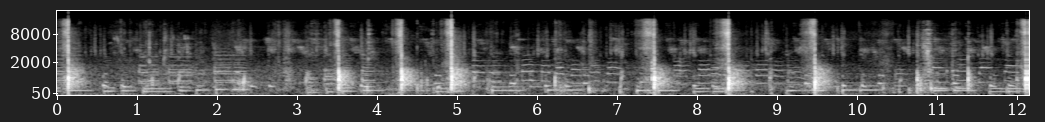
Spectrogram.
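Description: Radish being chopped with a knife on a board for kkakdugi, a series of sharp, evenly spaced thuds up close, with someone talking over them.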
